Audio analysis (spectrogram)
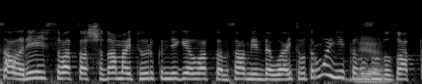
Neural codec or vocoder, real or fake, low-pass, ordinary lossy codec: none; real; 7.2 kHz; none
